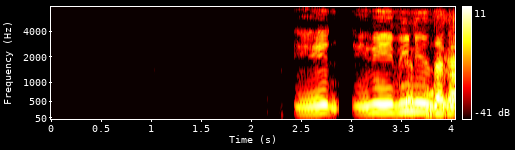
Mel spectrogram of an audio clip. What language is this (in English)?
Punjabi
